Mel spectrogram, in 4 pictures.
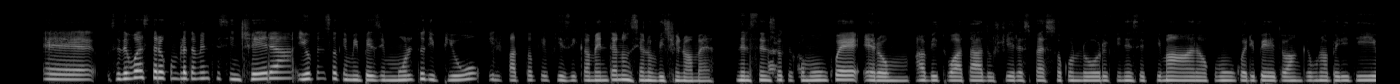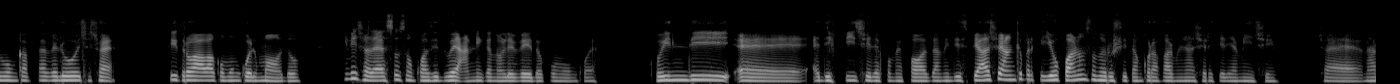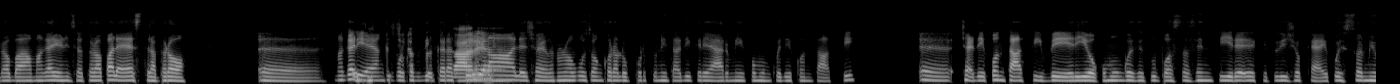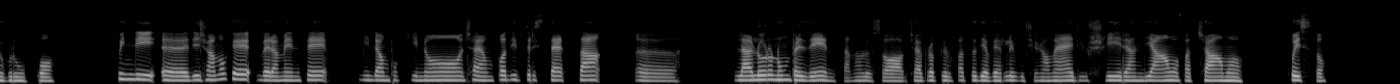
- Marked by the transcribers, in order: "cioè" said as "ceh"; "cioè" said as "ceh"; "cioè" said as "ceh"; "cioè" said as "ceh"; "proprio" said as "propio"
- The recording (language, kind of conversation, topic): Italian, advice, Come posso gestire l’allontanamento dalla mia cerchia di amici dopo un trasferimento?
